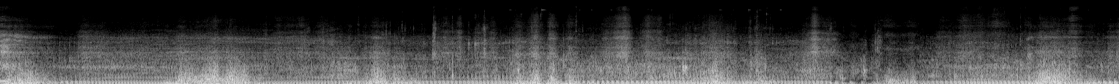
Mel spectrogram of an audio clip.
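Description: Honda Grom's small single-cylinder engine running at low revs, blipped up in short revs every second or two while the rider tries to get the bike moving again on a steep, loose-rock climb after losing momentum.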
